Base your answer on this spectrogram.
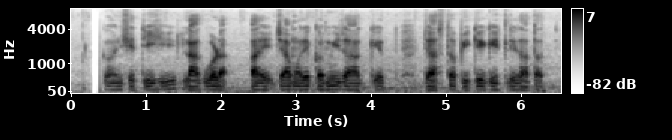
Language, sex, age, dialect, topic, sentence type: Marathi, male, 25-30, Standard Marathi, agriculture, statement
